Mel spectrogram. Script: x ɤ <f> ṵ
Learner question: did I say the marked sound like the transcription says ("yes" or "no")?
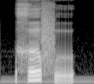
yes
